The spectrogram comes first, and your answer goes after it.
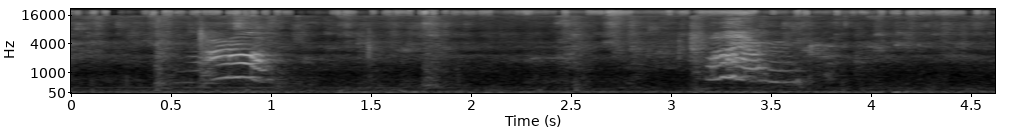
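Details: Cat making kitten-like sounds while begging for food indoors; two short, high, bent meows about two and a half seconds apart over a faint low hum.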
